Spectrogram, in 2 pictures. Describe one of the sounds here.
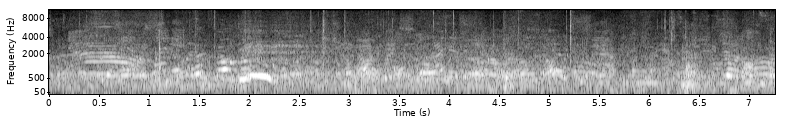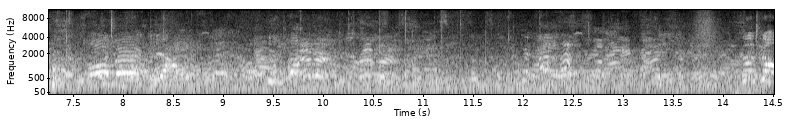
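A crowd of people talks and calls out outdoors, some distance away.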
